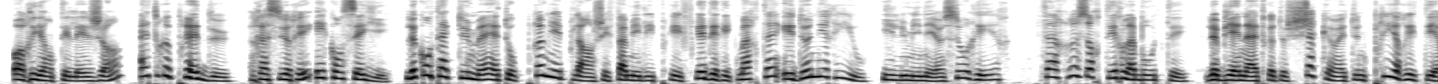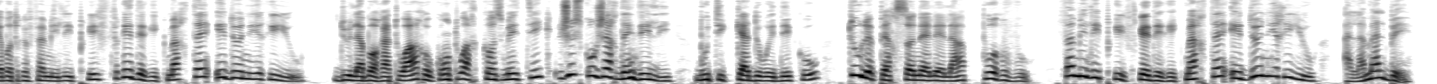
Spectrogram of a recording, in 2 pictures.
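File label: French Canada female, french canada voice over talent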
